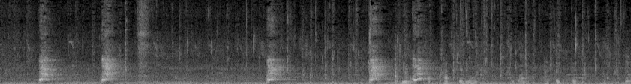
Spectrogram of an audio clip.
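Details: Rescue dogs, mother dogs with their puppies, at feeding time: short sharp barks come in bursts of one or two, spaced a second or more apart, over steady background hum and occasional human voices.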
